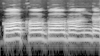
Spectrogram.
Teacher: इनका उच्चारण स्थान कहाँ से होता है? तो कंठ से होता है।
